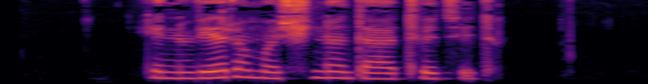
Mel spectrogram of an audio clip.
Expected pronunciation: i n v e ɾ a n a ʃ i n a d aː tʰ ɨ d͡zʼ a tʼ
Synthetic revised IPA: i n v e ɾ a m a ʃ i n a d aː tʰ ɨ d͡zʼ i tʼ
